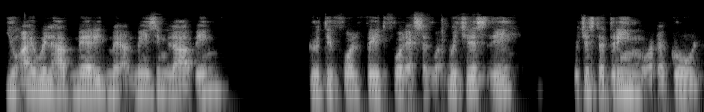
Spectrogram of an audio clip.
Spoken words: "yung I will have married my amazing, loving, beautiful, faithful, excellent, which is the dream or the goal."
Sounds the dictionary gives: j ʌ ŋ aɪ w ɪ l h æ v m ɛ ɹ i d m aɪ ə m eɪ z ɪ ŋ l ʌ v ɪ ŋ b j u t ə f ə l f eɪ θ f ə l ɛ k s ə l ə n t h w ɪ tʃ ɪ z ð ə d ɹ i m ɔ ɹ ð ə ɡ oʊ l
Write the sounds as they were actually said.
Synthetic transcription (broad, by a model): j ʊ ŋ aɪ w ɪ l h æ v m ɛ ɹ i d m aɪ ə m eɪ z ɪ ŋ l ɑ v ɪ ŋ b j u t ə f ə l f eɪ t f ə l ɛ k s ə w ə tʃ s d w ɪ tʃ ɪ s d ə d ɹ i m ɔ ɹ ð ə ɡ oʊ l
